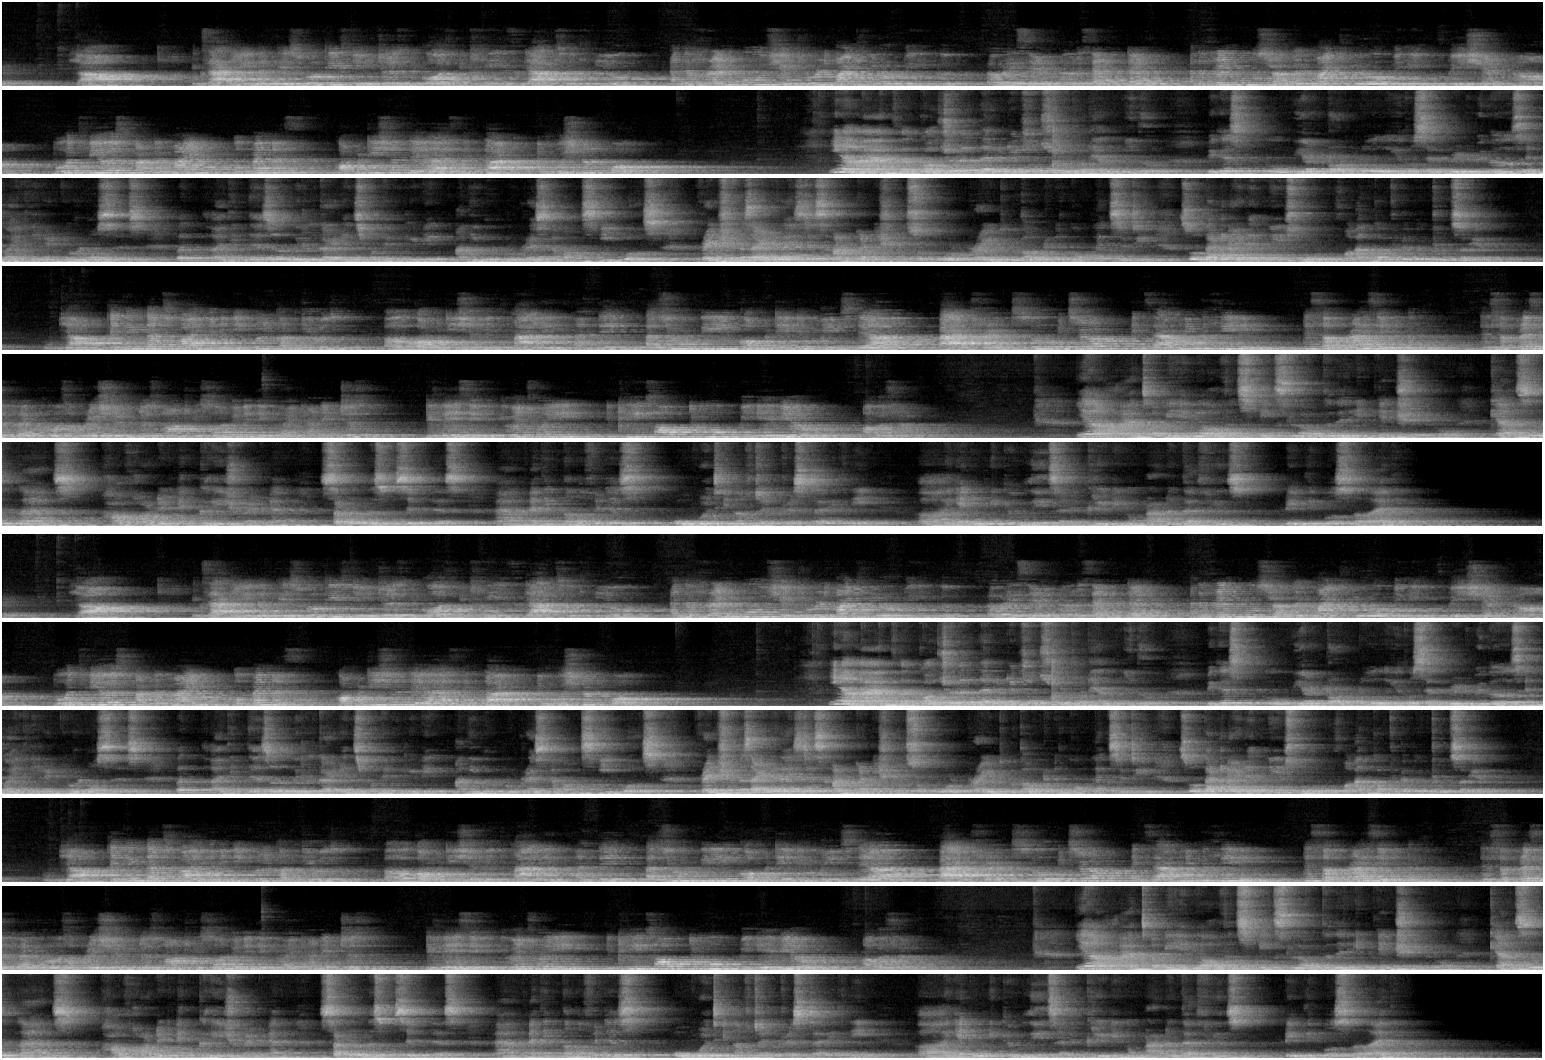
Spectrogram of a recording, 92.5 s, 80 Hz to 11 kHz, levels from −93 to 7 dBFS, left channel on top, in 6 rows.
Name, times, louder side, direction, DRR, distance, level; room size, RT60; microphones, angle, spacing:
voice 1, 0.7-1.1 1.9-6.3 6.7-9.5 9.8-11.6 11.9-15.4 15.9-18.3 18.7-20.5 20.8-21.7 46.8-49.6 50.1-52.4 52.7-55.2 55.6-58.8 59.2-60.6 61.0-65.2 65.8-67.4 67.7-69.8 70.2-70.8, right 1 dB, 10° left, -9 dB, 0.7 m, -21 dB
voice 2, 23.7-45.7 46.6-46.8 59.9-60.0 72.0-76.2 76.5-81.6 82.0-83.5 83.7-85.7 86.2-89.5 89.8-91.2, equal, 65° right, -7 dB, 0.9 m, -21 dB
3.9 x 2.1 x 2.7 m, 2.2 s
head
